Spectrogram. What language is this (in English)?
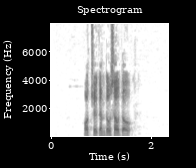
Cantonese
